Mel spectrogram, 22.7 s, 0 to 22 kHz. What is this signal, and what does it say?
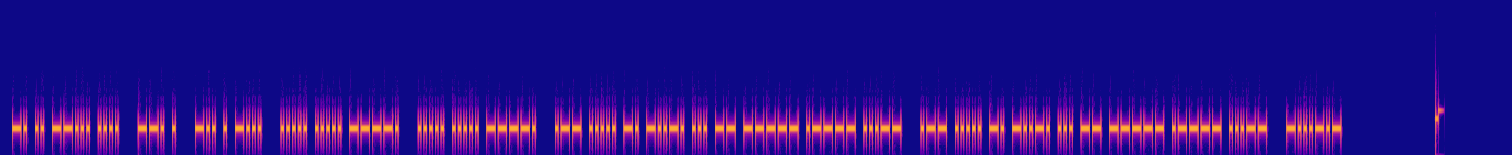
Morse code, heard as a keyed tone, about 27 wpm, 700 Hz. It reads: NI7H GE DEB 559 559 W5N/SM013 W5N/SM013 <BK>
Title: SOTA QSO Practice 28wpm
